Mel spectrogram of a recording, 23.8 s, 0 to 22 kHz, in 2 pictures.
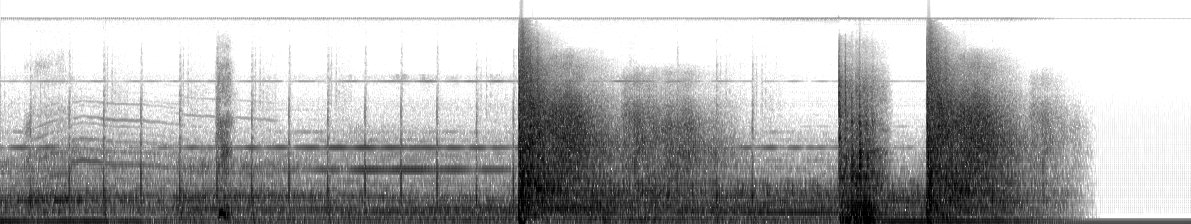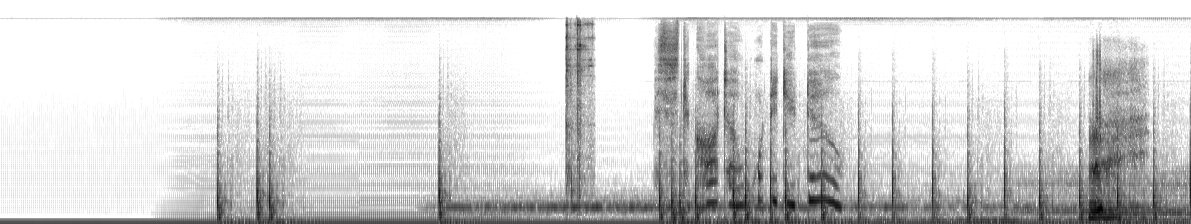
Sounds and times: Speech: 0:18.5 - 0:20.4.

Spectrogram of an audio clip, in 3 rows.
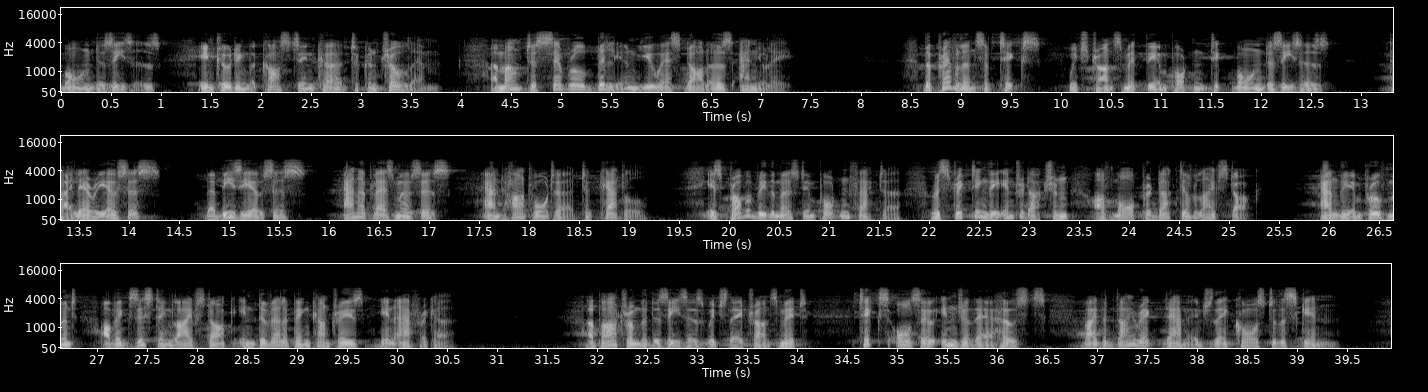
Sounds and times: Speech: 0:00.0 - 0:07.3, 0:08.5 - 0:12.7, 0:13.3 - 0:25.3, 0:25.9 - 0:30.6, 0:31.8 - 0:39.4.

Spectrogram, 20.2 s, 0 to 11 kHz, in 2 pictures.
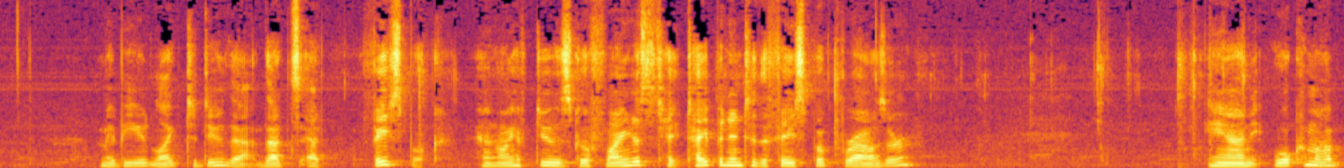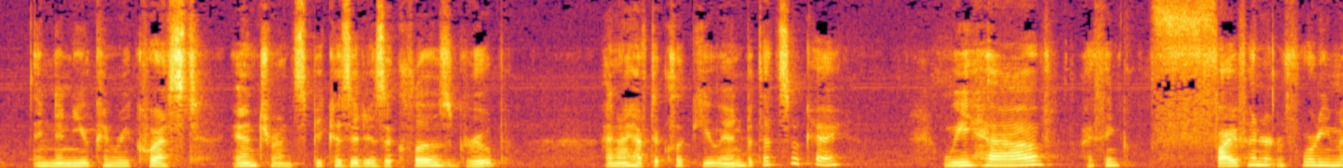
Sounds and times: Inside, small room: 0:00.0 - 0:20.1
Speech: 0:00.4 - 0:06.9, 0:09.0 - 0:14.0, 0:14.6 - 0:16.5, 0:17.2 - 0:20.1.

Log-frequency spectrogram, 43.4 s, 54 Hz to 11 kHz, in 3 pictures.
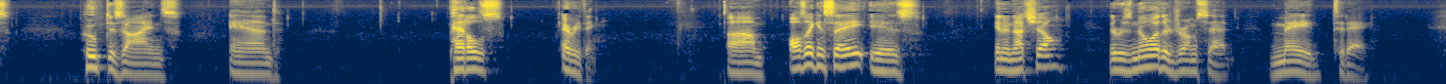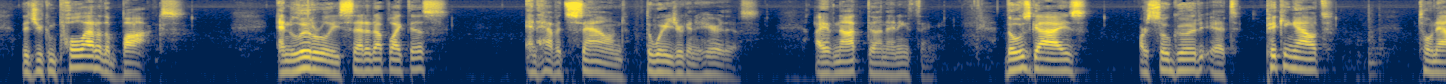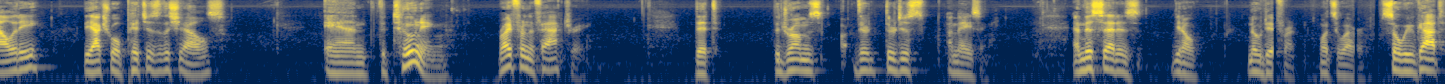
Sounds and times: Speech: 0:00.8 - 0:02.9, 0:04.5 - 0:06.1, 0:07.3 - 0:09.3, 0:09.9 - 0:13.8, 0:14.7 - 0:16.4, 0:17.2 - 0:19.0, 0:19.7 - 0:23.9, 0:24.5 - 0:27.9, 0:28.6 - 0:31.2, 0:32.2 - 0:34.9, 0:35.8 - 0:38.9, 0:39.6 - 0:43.3.

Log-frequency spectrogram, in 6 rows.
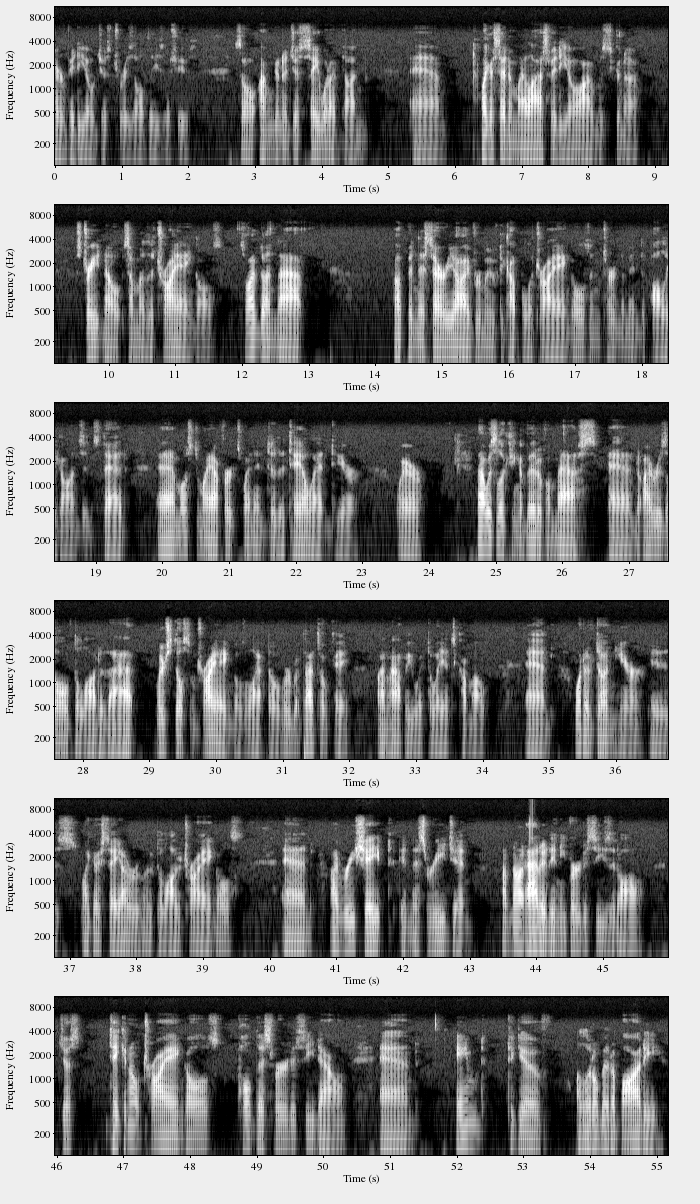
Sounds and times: Speech: 0:00.0 - 0:02.1, 0:02.7 - 0:04.7, 0:05.4 - 0:08.8, 0:09.5 - 0:13.0, 0:14.3 - 0:23.0, 0:23.6 - 0:51.4, 0:52.0 - 0:55.1.

